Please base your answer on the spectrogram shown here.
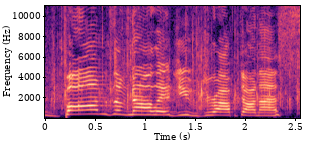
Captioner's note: applause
